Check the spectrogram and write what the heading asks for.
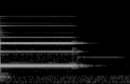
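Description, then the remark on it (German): A hotel room phone, a call from housekeeping asking whether service is needed, rings once with a loud, steady electronic trill that holds for under a second, then cuts off and leaves quiet. No one speaks. “es hat gerade Housekeeping angerufen, ob wir heute Service benötigen.”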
